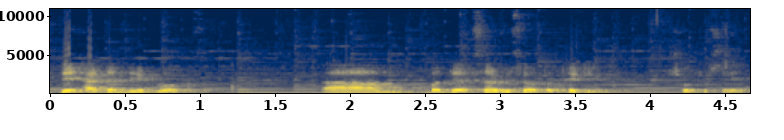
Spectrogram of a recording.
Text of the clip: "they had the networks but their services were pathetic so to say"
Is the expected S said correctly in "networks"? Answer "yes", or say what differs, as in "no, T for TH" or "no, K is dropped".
no, S is dropped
